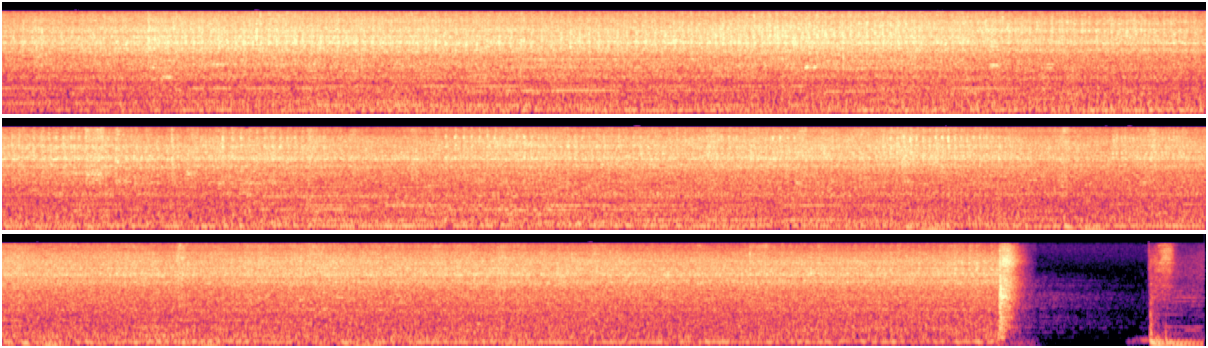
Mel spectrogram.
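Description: Small quad-bike (ATV) engines running steadily as they drive through shallow river water, with the tyres churning and splashing water. The sound cuts off suddenly about a second before the end.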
